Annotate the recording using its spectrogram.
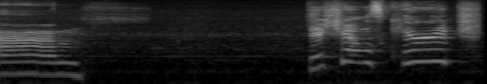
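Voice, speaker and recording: A female-sounding voice puts on a squeaky character voice over clear background noise. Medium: actual play. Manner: brash, drawling, confrontational.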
